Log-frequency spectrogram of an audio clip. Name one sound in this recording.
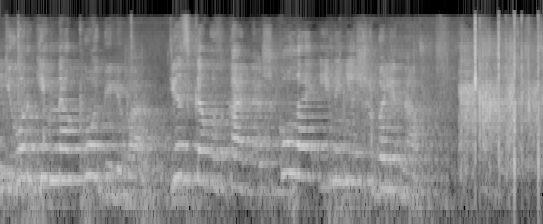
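A woman announces clearly in a large echoing hall.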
